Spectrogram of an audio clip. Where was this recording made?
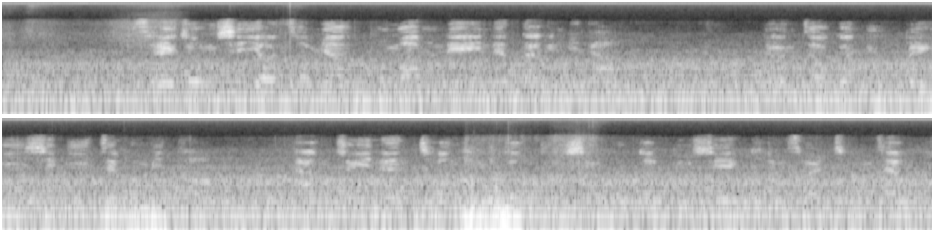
in a car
